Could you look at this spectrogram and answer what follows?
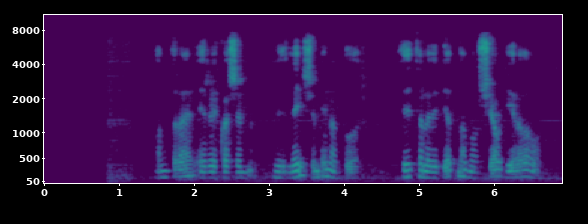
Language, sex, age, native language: Icelandic, male, 30-39, Icelandic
